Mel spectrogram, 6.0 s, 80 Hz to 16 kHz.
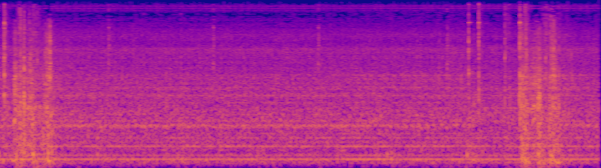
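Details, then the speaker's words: Magicolor 2400w laser printer, after cleaning the solenoids for a Service Call 15H paper-stop error: a steady mechanism hum with crisp click bursts. The solenoid clicks twice and no longer sticks to the tab; normal solenoid clicking. "See that? It clicked twice. Doesn't stick to the tab. That's it. That was what the problem was."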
